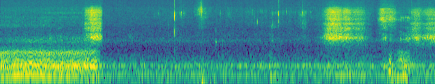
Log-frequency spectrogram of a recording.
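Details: A cat threatening to protect its string toy from another cat gives a low, steady rumbling growl for two seconds, then a quieter drone under scattered clicks and rustles, and bursts of the owner's laughter.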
